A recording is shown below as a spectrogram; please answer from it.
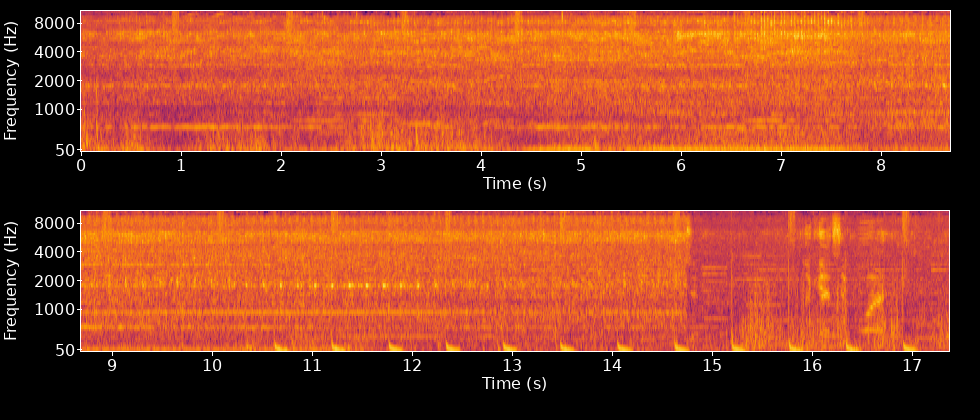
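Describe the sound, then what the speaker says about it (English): A semi truck's diesel engine idles at a Dallas, Texas trucking stop, a steady low rumble and vibration running throughout, swelling in the middle, then turning into a rhythmic knocking pulse near the end. "they got my truck idling"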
